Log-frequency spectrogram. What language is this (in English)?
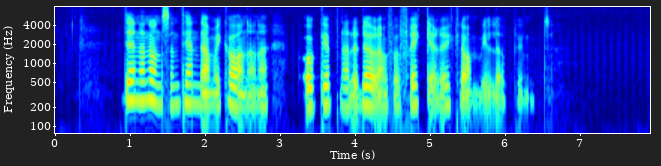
Swedish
